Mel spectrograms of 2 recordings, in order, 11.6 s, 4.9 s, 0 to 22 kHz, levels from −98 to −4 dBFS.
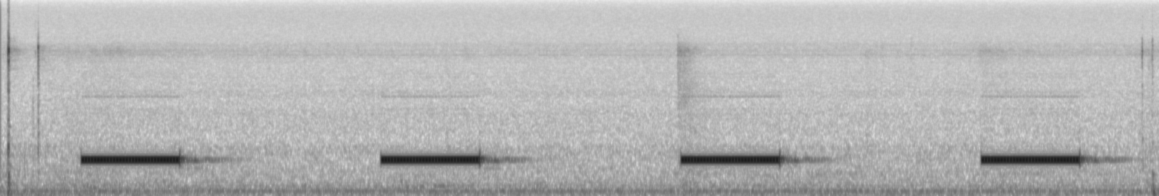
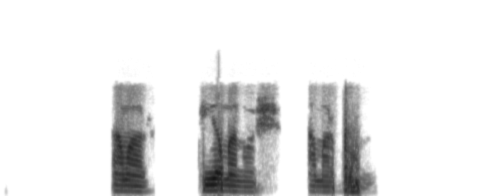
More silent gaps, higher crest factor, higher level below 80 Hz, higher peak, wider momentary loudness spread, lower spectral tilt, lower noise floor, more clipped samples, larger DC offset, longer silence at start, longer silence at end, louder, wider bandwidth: second, none vs 1.55-1.97 s, 2.81-3.07 s; about the same, 18 dB vs 20 dB; about the same, -52 dBFS vs -48 dBFS; about the same, -2 dBFS vs -2 dBFS; first, 19 LU vs 11 LU; second, -3.5 dB/octave vs -9.5 dB/octave; second, -46 dBFS vs under -90 dBFS; neither; neither; second, 0.05 s vs 1.1 s; second, 0.05 s vs 1.2 s; about the same, -17 LUFS vs -19 LUFS; first, 19.5 kHz vs 4 kHz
